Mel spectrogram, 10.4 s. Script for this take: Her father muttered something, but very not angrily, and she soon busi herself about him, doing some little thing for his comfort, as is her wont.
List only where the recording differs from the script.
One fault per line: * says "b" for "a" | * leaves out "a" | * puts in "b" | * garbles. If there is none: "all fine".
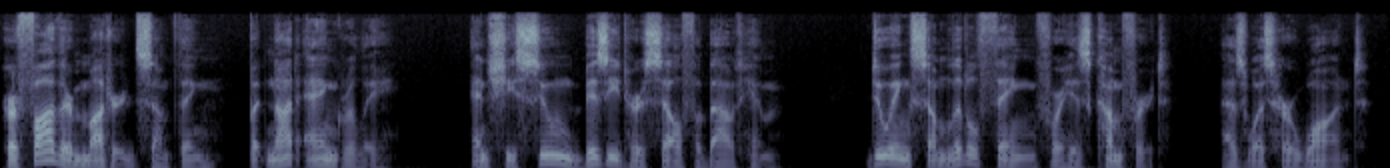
* leaves out "very"
* says "busied" for "busi"
* says "was" for "is"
